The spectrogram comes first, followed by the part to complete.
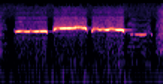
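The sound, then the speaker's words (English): A person attempts the Katniss Everdeen whistle from The Hunger Games, whistling a short four-note tune. The clear tones are steady and held, rising slightly after the first note and ending on a lower, softer note, with no talking. “I can't do the whistle”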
